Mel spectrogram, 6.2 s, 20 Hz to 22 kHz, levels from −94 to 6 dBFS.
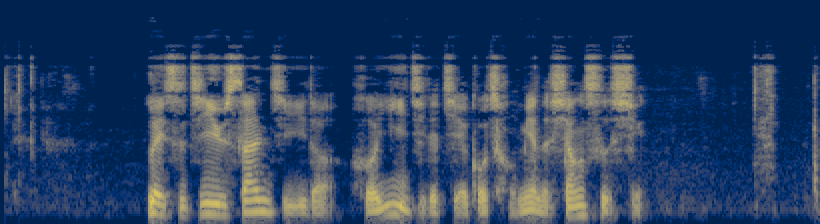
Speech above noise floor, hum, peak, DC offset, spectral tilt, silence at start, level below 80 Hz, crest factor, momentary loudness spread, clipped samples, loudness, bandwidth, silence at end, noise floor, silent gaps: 52 dB; none; -2 dBFS; under 0.1%; -2.5 dB/octave; 1.1 s; -64 dBFS; 20 dB; 19 LU; under 0.1%; -17 LUFS; 11 kHz; 0 s; -71 dBFS; none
